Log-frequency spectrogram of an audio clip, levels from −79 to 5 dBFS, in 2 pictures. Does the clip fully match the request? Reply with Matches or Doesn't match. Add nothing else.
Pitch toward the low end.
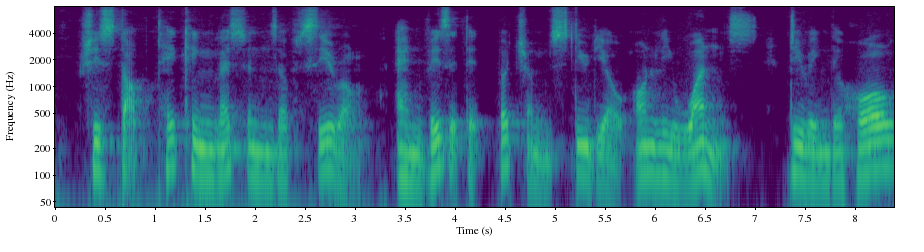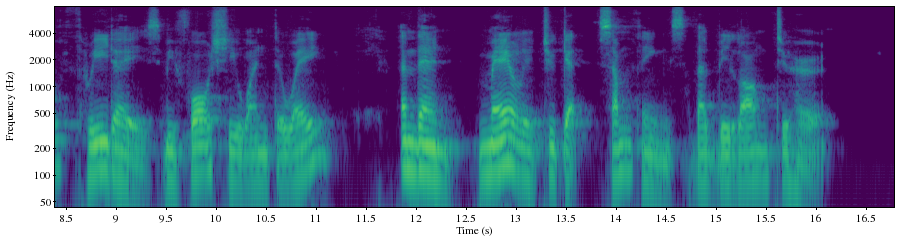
Matches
